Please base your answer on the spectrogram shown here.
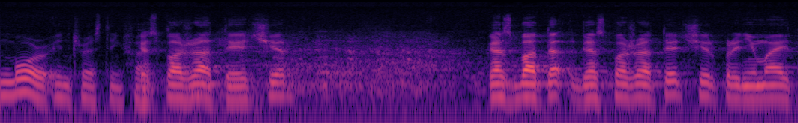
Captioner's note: non-english speech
